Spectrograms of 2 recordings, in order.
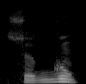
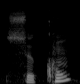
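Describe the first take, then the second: First: The middle consonant is a g sound. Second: The middle consonant is a k sound. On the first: The speaker calls it right. "but we pronounce it second, g" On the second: The speaker calls it wrong. "it's written second"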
